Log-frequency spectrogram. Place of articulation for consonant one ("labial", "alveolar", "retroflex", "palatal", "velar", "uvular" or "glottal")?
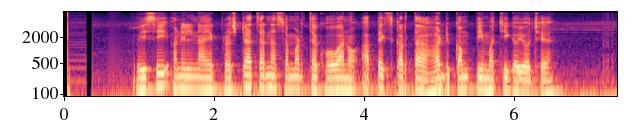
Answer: labial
